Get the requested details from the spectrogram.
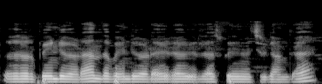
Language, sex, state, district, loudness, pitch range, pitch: Tamil, male, Tamil Nadu, Kanyakumari, -16 LUFS, 120-130 Hz, 125 Hz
